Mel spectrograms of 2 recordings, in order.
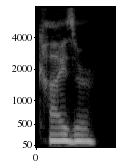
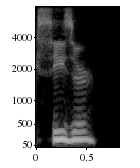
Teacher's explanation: in Latin it's pronounced like Kaiser with a hard C but we anglicize it by pronouncing a soft C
